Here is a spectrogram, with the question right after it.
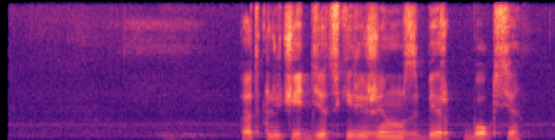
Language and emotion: Russian, neutral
